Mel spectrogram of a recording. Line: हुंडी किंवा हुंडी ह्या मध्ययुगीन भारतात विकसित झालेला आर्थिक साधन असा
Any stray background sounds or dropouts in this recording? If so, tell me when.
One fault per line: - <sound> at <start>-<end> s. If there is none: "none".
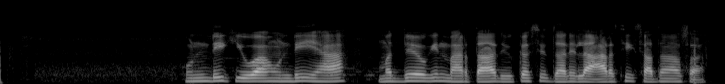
none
